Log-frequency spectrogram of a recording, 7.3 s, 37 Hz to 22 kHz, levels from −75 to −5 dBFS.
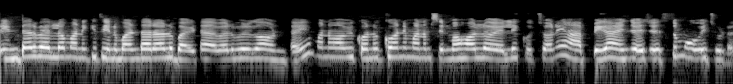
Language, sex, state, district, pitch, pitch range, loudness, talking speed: Telugu, female, Telangana, Nalgonda, 270 Hz, 255-290 Hz, -15 LUFS, 195 wpm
